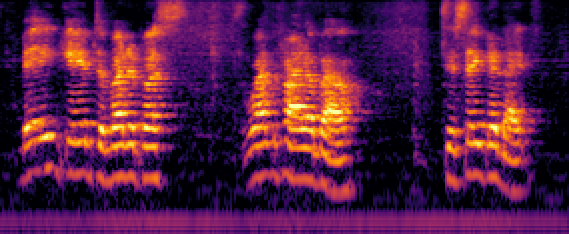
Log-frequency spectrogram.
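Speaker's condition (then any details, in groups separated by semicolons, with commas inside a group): Duchenne muscular dystrophy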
